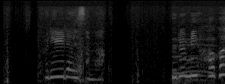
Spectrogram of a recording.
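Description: Very faint voice of an anime character speaking, its pitch wavering, in two short phrases about a second apart.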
